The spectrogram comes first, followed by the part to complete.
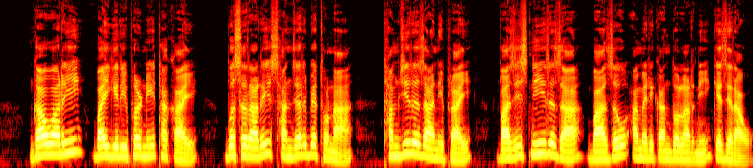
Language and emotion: Bodo, neutral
